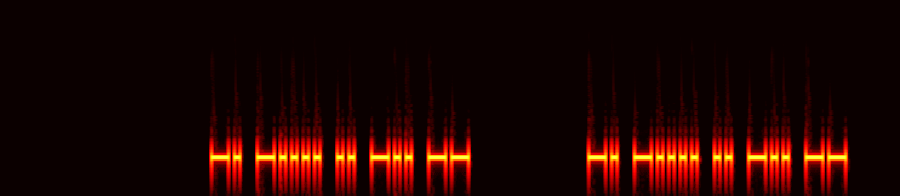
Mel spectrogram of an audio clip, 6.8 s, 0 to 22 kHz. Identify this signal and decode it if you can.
Morse code, heard as a keyed tone, about 28 wpm, 700 Hz. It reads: N6IDM N6IDM
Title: USA Call Signs - 5 Characters - Repeated 3x - 28wpm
